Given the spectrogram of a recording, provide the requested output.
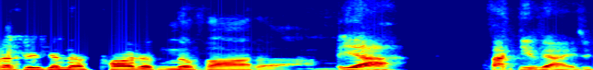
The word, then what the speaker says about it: Nevada: But hey, how do you say it? Nevada, not fucking Nevada.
